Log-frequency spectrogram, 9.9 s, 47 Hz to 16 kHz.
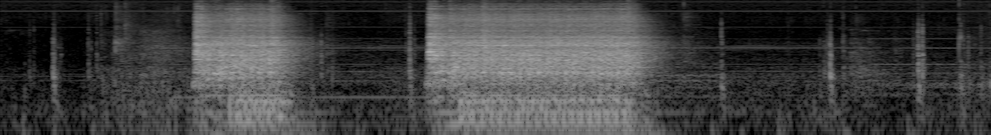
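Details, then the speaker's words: Rebuilt Range Rover L405 3.0 TDV6 diesel, first start attempt, no exhaust fitted: two loud bursts of firing, one and two seconds long, each dying away at once; it cuts out as the gearbox engages, and a new trigger wheel is suspected. "Okay, so the car turns on and then turns off. Did you remove the auto start stop? Is that what? No. But it's trying for louder, for longer, Much longer. and it turns off."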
